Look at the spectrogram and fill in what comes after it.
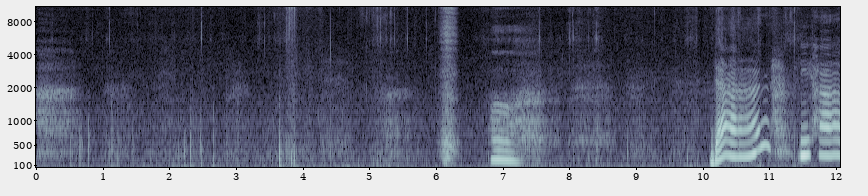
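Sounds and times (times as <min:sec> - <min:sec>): person breathing and sniffing: 0:00.0 - 0:10.1.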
